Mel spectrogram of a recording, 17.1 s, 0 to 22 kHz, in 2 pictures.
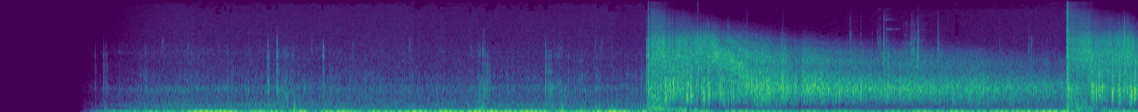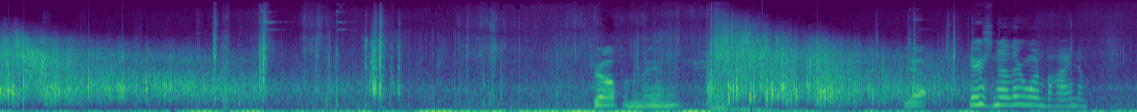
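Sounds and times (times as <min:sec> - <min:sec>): rifle shots with rolling echo: 0:04.8 - 0:11.7, 0:13.8 - 0:16.3.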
